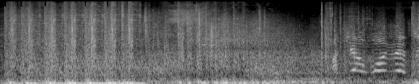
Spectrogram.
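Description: Rapid bursts of gunfire in the sci-fi video game Mass Effect Andromeda crackle loud and close in quick repeated volleys, with game voices shouting over the shooting.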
